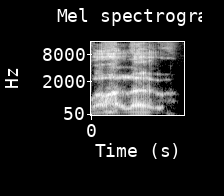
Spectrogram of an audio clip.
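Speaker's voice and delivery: put-on seductive voice, very low and hushed. Greeting listeners while full of cold: put-on sexy voice. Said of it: "you get me with my sexy voice tonight".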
